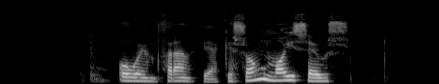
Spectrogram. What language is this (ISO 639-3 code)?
glg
